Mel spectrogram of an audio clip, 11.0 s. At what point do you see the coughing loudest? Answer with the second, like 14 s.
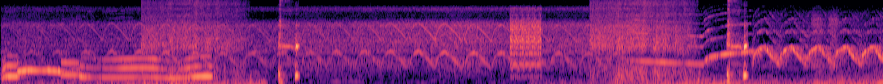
9 s.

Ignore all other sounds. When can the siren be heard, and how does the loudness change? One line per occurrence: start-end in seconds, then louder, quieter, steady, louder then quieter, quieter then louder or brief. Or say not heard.
0.0-11.0 louder.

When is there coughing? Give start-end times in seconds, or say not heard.
1.8-3.8, 7.3-9.3.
